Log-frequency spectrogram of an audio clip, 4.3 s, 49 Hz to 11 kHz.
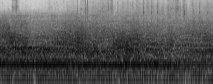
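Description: Z-10 attack helicopter flying past: a steady rotor and engine noise with a constant low hum, a little louder in the first half.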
